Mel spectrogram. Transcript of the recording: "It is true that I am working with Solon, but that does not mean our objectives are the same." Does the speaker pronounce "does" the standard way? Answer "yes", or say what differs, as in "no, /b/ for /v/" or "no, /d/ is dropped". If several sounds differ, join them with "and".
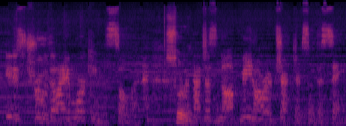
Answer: yes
